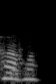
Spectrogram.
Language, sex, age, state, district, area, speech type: Marathi, female, 30-45, Maharashtra, Mumbai Suburban, urban, conversation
